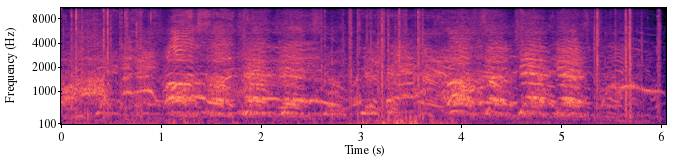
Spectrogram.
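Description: A team of football players shouting and cheering together in celebration of a championship win, many young men's voices overlapping.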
